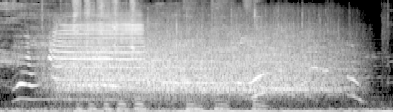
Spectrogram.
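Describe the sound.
Steady applause from an audience fills the full five seconds, a dense wash of clapping with scattered cheers and voices mixed in, holding at an even, loud level before easing slightly at the end.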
